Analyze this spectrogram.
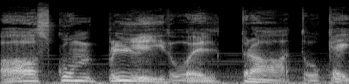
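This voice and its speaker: Over clear music in the background, a man uses a put-on character voice, very deep and low, at a very slow pace. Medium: read story.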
